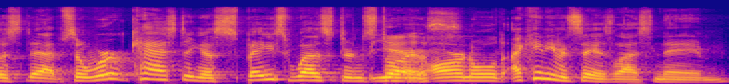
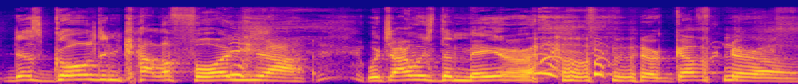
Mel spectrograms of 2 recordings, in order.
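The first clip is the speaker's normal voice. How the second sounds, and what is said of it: Poor impression of an Austrian-accented actor. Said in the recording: “I do a terrible Arnold impression,”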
